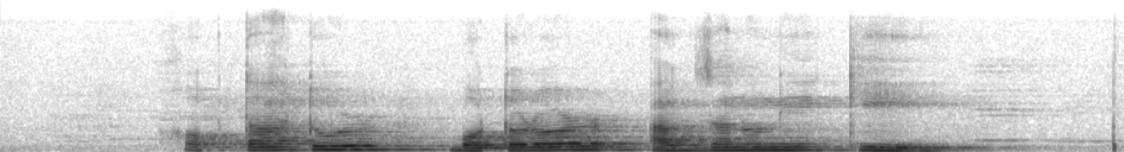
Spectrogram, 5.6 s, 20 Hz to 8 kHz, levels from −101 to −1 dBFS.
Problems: echo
